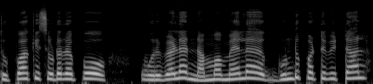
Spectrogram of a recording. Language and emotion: Tamil, fearful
